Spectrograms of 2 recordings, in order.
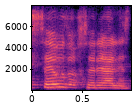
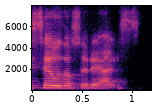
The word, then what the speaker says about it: pseudocereales: Se lee pseudocereales nada más, no se lee esa P anterior. Se escribe sí, pero se lee pseudocereales.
